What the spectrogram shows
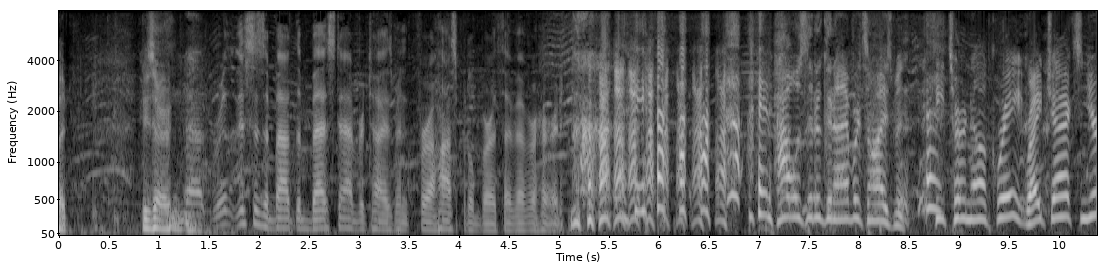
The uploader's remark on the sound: Live from the Mercy Lounge in Nashville TN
